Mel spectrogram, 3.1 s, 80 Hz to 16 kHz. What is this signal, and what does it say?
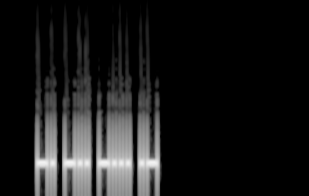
Morse code, heard as a keyed tone, about 34 wpm, 700 Hz. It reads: NDBA
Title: All Cut Numbers - 4-Digit 35wpm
